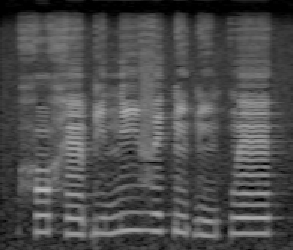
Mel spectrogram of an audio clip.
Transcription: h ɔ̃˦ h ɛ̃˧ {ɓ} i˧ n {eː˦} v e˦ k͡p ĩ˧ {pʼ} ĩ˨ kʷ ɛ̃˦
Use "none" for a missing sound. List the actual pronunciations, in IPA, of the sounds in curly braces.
ɓ, iː˦, ɓ

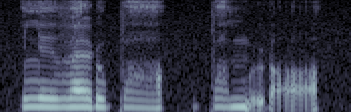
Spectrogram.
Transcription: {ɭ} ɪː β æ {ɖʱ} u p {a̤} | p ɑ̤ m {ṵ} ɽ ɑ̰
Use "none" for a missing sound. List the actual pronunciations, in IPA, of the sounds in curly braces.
l, ɽ, ɑ̤, ṵ

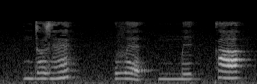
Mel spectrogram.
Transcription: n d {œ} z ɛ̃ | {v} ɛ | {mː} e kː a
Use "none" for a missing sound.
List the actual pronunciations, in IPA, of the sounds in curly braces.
œ, v, mː

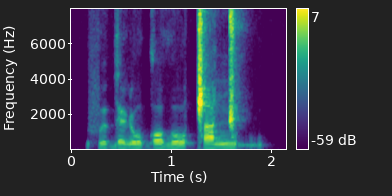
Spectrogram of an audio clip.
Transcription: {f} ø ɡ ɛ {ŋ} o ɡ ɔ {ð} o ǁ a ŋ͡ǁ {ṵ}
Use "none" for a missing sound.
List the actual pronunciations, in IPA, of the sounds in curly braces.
f, ɳ, ð, ṵ

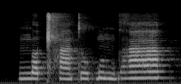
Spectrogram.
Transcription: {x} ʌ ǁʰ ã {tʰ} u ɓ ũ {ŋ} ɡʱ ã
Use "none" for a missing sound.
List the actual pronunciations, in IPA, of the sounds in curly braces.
ŋ, t, ŋ

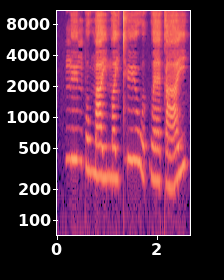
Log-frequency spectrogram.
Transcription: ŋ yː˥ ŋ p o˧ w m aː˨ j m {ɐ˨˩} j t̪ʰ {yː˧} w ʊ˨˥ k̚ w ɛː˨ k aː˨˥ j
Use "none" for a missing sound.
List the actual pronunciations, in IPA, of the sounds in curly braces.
ɐ˨, yː˥

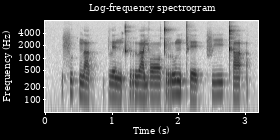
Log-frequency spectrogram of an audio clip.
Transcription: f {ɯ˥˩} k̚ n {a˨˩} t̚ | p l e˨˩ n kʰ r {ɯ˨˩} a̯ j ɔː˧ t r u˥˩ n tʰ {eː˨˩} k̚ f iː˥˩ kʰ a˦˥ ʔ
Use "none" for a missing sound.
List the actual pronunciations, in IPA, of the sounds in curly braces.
ɯ˥˩, a˨˩, ɯ˧, eː˨˩

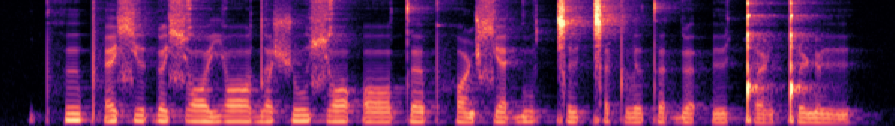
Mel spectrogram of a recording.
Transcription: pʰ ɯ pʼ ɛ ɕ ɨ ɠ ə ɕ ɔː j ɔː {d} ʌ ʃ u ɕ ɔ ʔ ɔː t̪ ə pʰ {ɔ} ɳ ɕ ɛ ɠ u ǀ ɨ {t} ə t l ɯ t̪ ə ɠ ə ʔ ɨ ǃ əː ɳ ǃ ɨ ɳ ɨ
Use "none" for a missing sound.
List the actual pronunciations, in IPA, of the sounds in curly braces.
d, ɔ, ǀ

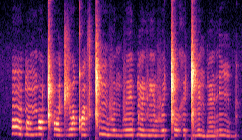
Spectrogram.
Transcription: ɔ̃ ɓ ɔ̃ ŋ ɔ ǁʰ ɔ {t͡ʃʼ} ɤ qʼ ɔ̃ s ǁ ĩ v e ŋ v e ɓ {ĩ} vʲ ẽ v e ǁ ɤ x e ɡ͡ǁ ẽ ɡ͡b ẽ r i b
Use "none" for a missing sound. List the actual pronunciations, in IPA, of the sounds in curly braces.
d͡ʒ, ẽ

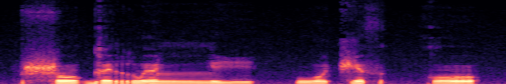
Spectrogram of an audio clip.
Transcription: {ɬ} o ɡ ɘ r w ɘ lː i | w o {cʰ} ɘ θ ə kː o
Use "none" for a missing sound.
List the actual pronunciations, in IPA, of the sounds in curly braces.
ɬ, t͡ʃ

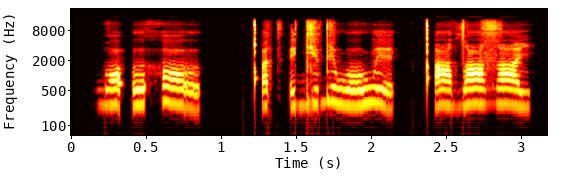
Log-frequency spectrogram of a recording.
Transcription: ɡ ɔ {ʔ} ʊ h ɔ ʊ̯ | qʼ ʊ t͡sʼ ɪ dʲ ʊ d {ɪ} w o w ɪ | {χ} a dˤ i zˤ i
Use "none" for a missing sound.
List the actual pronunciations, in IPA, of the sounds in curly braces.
ʔ, ɪ, qʼ

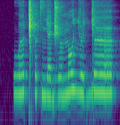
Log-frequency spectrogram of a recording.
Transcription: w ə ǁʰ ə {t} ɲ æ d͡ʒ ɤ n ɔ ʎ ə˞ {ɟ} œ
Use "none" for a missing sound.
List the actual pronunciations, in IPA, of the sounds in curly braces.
t, ɟ

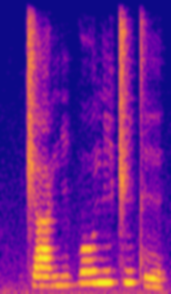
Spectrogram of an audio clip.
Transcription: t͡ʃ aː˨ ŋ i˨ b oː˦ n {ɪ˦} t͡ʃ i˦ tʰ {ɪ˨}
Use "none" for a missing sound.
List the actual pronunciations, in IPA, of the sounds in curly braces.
i˦, ɪ˨

